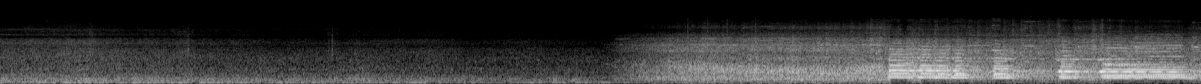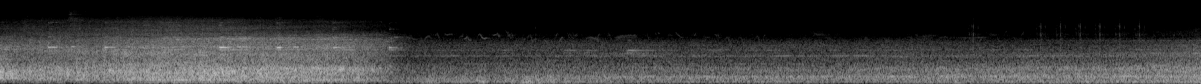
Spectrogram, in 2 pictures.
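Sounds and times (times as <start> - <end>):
train wheels clattering: 6.3 - 16.1
train horn blasts: 8.8 - 12.3.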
